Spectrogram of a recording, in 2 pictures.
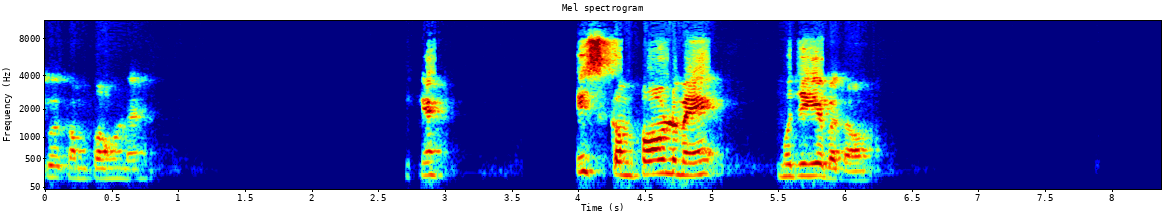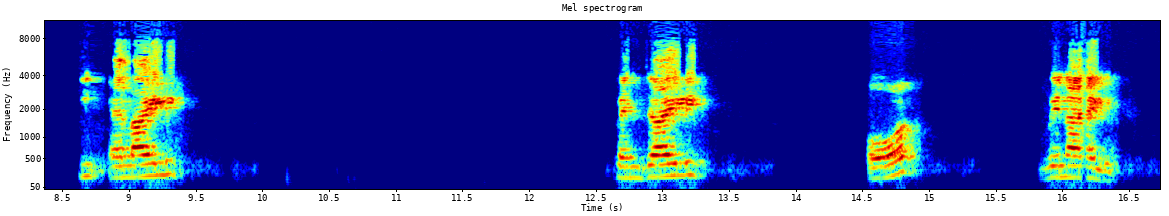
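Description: A man speaks calmly into a microphone, explaining in short phrases with pauses.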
